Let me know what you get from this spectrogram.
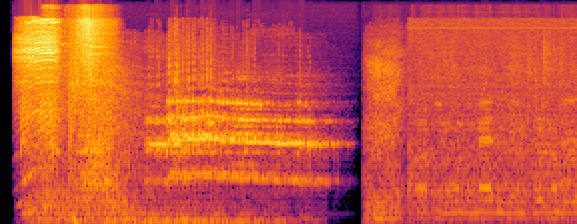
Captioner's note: mechanical whirring; rooster crowing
